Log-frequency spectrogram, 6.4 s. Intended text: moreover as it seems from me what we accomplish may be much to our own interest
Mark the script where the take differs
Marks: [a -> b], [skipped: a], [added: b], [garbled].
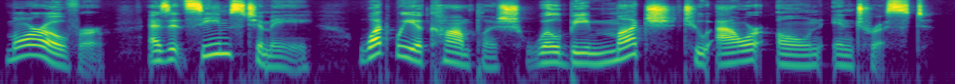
moreover as it seems [from -> to] me what we accomplish [may -> will] be much to our own interest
